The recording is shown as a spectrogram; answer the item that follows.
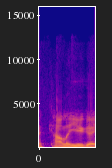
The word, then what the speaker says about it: Kali Yuga: So, Kali Yuga, am I pronouncing it right? – Yeah, Kali Yuga.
